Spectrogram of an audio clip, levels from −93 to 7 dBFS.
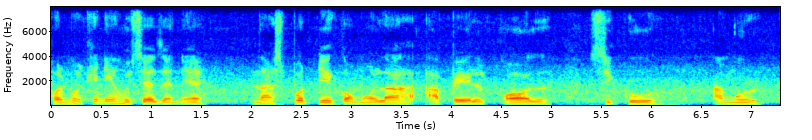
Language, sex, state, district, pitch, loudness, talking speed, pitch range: Assamese, male, Assam, Sonitpur, 120 Hz, -16 LUFS, 80 wpm, 115-135 Hz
